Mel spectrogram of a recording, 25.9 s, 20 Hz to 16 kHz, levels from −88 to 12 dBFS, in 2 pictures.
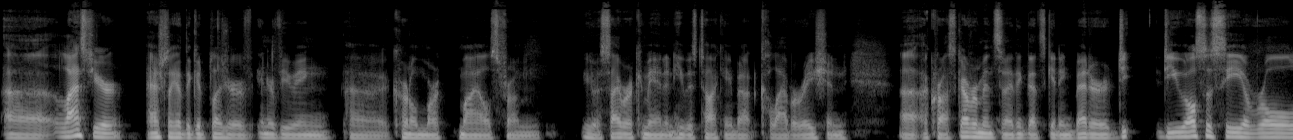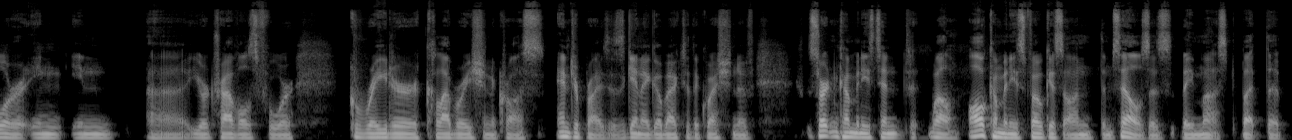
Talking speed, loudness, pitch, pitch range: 175 wpm, -29 LUFS, 90 Hz, 85-100 Hz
